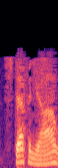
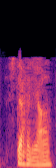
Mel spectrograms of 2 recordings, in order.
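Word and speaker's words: Tsephanyah: Stephan Yah at yahweh.name. Once again, Stephan Yah, which is spelled with a T, T-S-E-P-H-A-N-Y-A-H, Stephan Yah,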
